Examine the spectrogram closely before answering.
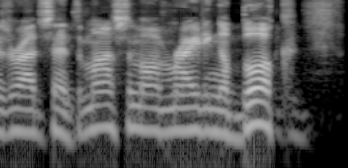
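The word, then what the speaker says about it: Santomassimo: May 20th with Rod Santamassimo. Hopefully I'm saying that right. You said it perfectly. Emphasis is on the right syllable on that one.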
